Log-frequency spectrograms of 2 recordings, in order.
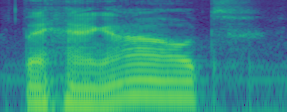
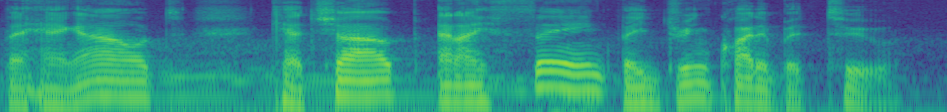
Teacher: if you're listing things the first item should be said with an upward inflection the second one upward inflection and then at the end down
